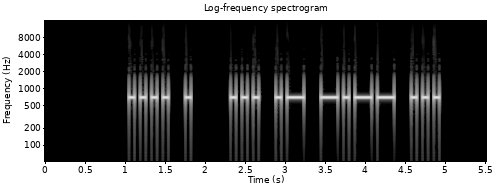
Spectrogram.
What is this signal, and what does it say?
Morse code, heard as a keyed tone, about 17 wpm, 700 Hz. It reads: HE SAYS
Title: Sets of 2 Words 17wpm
